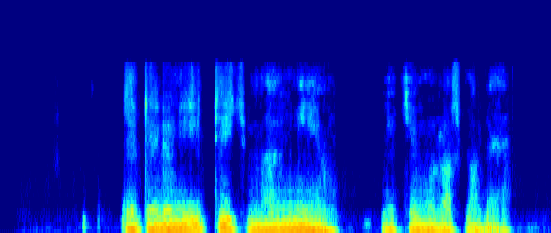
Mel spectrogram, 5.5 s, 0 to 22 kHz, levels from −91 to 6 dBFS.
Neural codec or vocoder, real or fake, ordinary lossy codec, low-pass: codec, 16 kHz, 2 kbps, FreqCodec, smaller model; fake; none; 7.2 kHz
